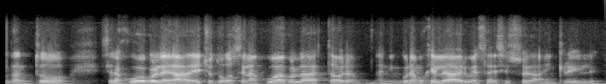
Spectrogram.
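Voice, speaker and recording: A man with a Chilean accent, teaching Japanese and giving relaxed, joking feedback in an online class. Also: fairly high pitch, racing, muffled recording. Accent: Chilean Spanish.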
